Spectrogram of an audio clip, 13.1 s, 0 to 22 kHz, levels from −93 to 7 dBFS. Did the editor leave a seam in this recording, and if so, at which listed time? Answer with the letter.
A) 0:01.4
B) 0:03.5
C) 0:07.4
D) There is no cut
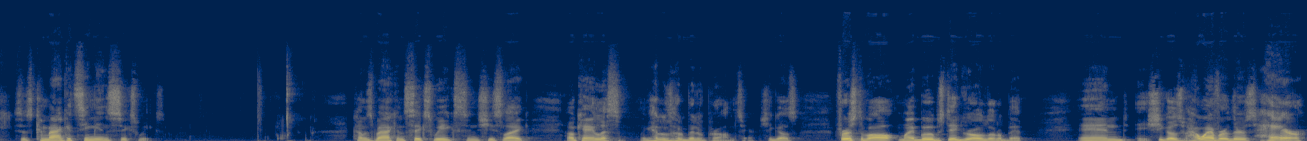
D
